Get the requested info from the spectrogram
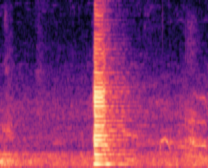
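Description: A vehicle horn gives one short toot about a second in, then fades quickly.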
